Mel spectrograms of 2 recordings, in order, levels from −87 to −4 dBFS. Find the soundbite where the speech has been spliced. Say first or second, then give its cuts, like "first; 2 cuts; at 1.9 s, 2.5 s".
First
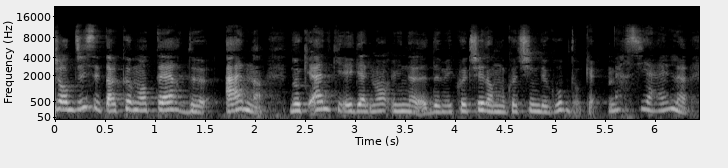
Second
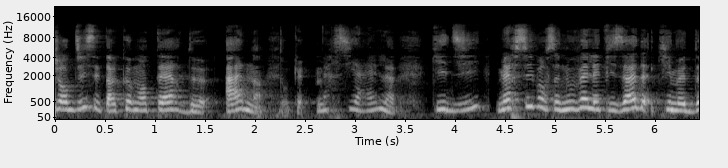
second; 2 cuts; at 2.2 s, 4.3 s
